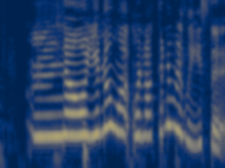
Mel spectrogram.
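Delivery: high, loud, breezy brush-off; mock dismissive studio boss. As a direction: mimic a careless executive waving it away. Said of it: "You're just like".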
